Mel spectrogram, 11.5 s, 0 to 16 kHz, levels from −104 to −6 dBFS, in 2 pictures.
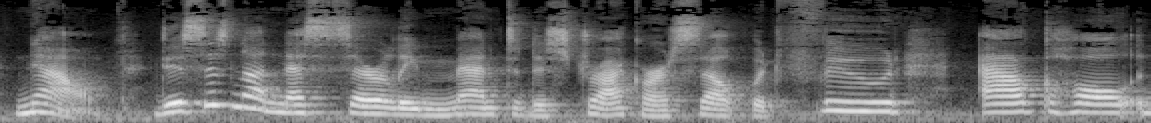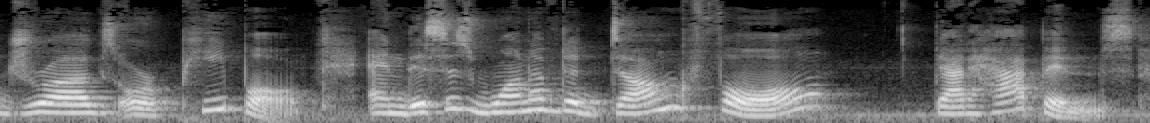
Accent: American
